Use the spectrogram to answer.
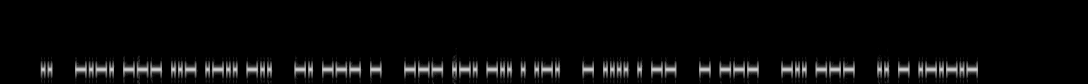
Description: Morse code, heard as a keyed tone, about 34 wpm, 700 Hz. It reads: I COULD NOT ORDER THEM TO DO IT.
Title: Sentences from Top 1000 Words - Review Part 2 - 35wpm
